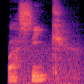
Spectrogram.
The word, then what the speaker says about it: Classique: classique like that french pronunciation um what the hell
